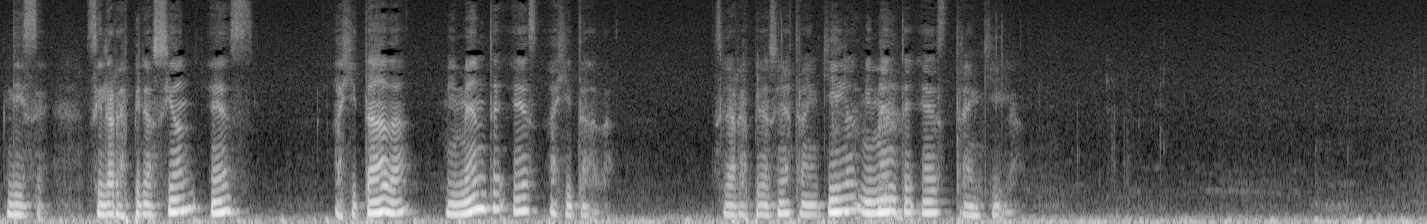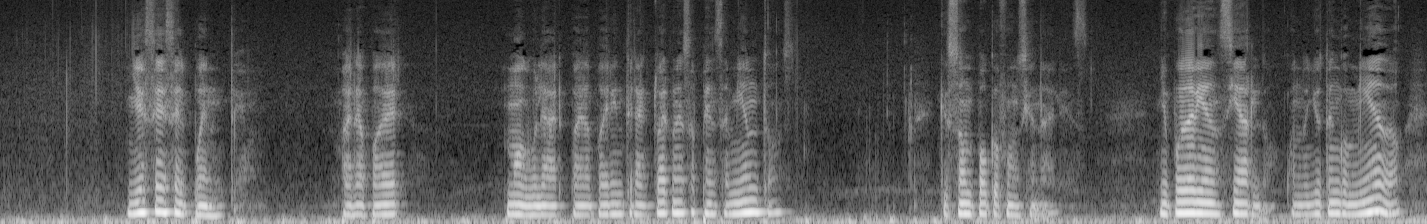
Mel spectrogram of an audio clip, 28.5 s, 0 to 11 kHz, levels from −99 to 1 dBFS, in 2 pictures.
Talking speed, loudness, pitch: 90 wpm, -16 LUFS, 140 Hz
